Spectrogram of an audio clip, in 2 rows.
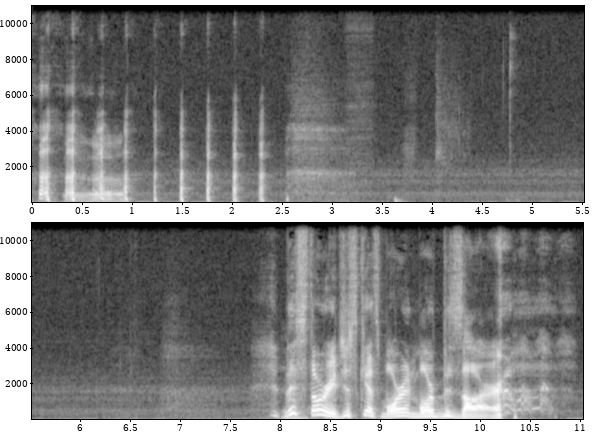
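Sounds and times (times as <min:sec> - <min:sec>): person laughing: 0:00.0 - 0:02.5.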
